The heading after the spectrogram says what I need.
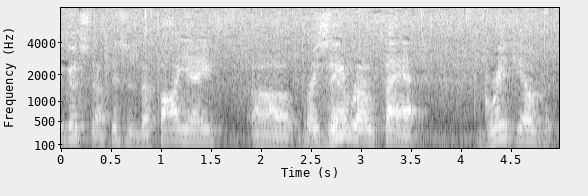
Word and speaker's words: Fage: This is the fier uh zero fat Greek yogurt. Plain Greek yogurt. And as they put on everything, no, it's not fagee. F a ge, it's fier.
